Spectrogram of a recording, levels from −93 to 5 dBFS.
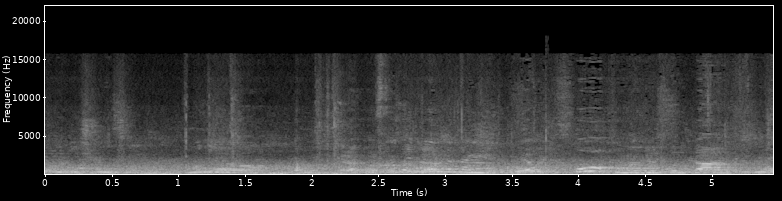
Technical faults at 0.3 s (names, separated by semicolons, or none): crude rate conversion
